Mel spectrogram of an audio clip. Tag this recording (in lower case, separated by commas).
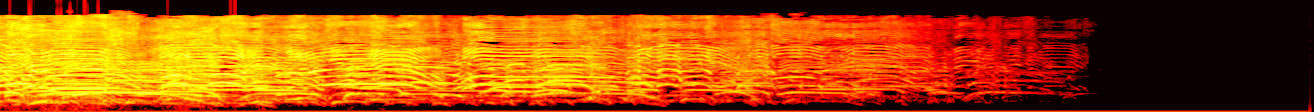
speech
